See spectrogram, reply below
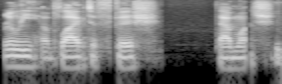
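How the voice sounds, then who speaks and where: A man's voice: on the low side, completely flat delivery, measured pace, fairly bright tone, clear, resonant tone. A young man hosting a casual podcast chat, swearing often and restarting his sentences. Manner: swears a lot, stammering restarts. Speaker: podcast host.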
